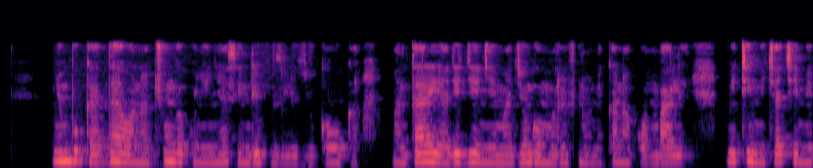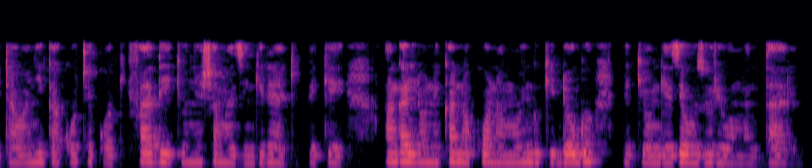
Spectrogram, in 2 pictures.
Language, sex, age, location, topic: Swahili, female, 25-35, Nairobi, government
